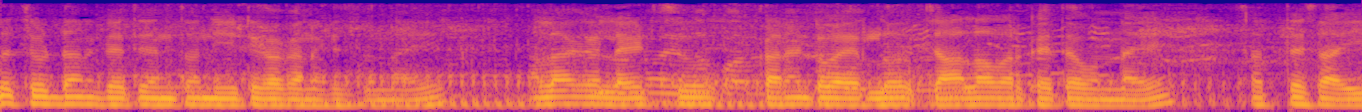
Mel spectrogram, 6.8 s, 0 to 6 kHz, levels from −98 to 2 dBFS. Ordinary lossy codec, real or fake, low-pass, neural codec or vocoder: MP3, 32 kbps; real; 5.4 kHz; none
